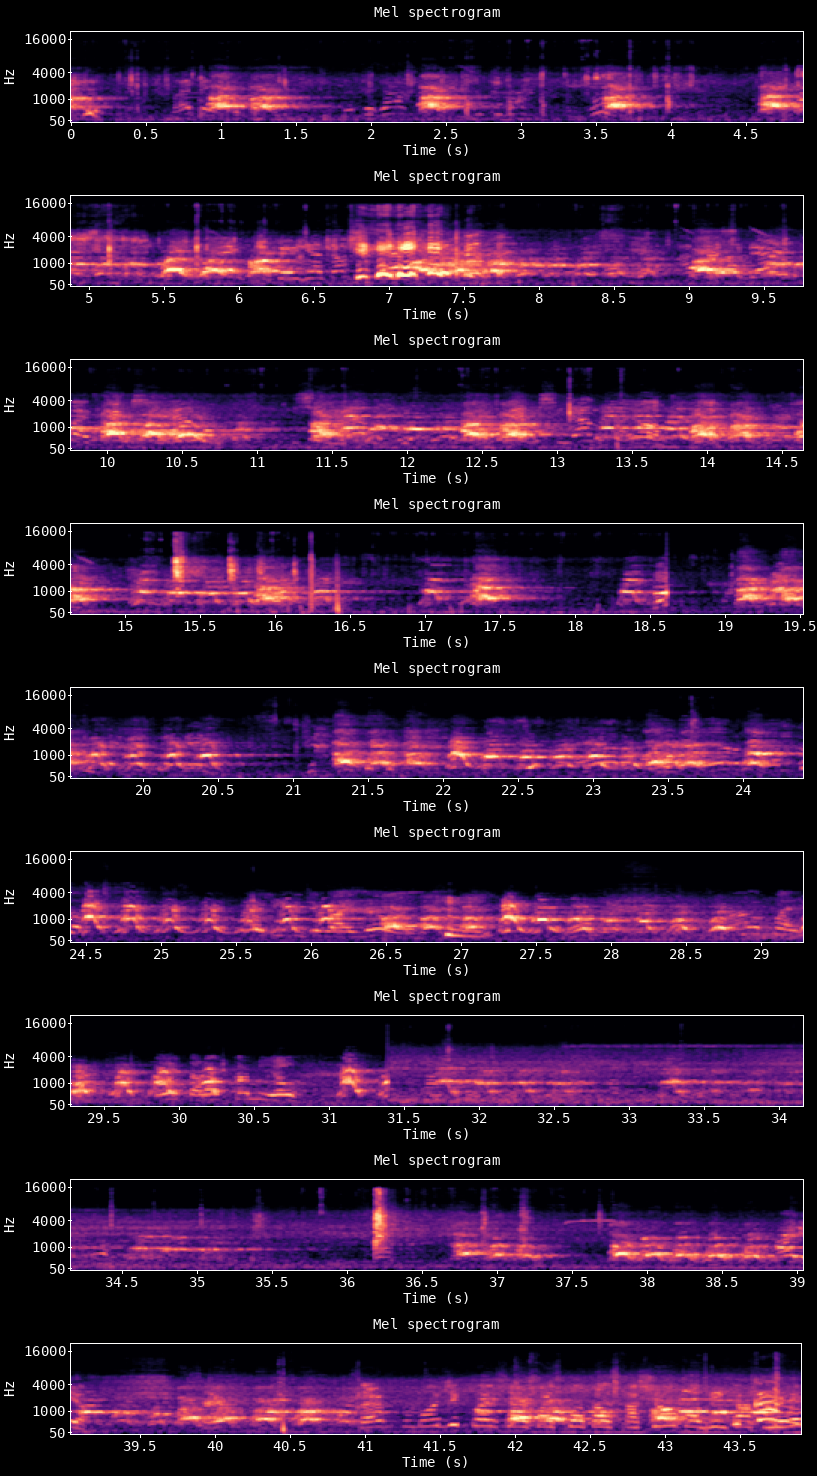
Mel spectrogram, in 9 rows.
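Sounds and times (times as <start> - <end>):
dog yipping and whining: 31.0 - 35.4, 36.7 - 40.9.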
